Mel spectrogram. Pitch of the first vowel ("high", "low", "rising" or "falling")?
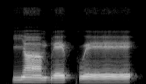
high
